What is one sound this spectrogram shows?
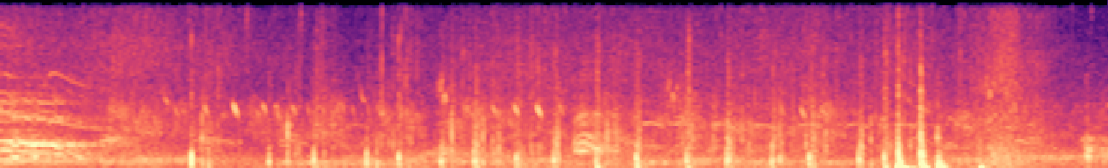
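A car door clunks open.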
